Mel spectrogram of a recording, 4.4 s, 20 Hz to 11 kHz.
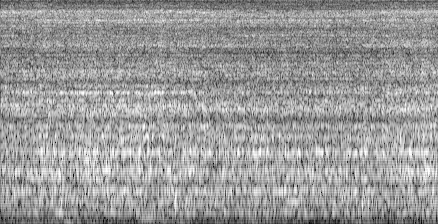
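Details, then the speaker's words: Main Eco 30 combi boiler after replacing the expansion vessel, PRV and air vent, refilling toward 1 bar from the mains: constant hiss of water rushing into pipework with air escaping from the top vent above it. Normal refill. "I can also hear the air escaping from the vent at the top."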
